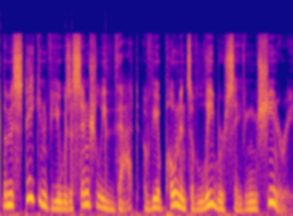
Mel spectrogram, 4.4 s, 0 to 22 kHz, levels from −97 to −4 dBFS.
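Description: A train of clicks runs from 0.01 to 1.6 s: about four similar pops, unevenly spaced near two per second and well above the speech, likely interference.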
